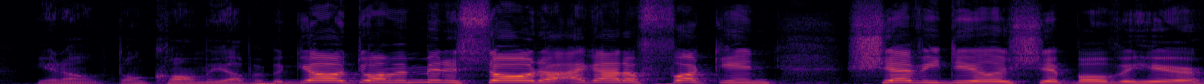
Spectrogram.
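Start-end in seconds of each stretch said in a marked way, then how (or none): 1.5-6.1 very loud, high, put-on Brooklyn accent. Speaker imagining a Minnesota caller offering a Chevy dealership; put-on Brooklyn accent. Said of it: "I just gave you a fucking Brooklyn accent".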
